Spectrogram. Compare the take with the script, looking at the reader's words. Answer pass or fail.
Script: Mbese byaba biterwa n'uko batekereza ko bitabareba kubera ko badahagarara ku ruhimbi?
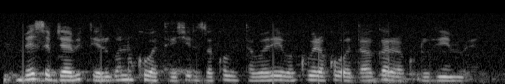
pass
